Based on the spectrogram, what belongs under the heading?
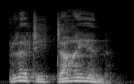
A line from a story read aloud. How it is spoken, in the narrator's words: said more softly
